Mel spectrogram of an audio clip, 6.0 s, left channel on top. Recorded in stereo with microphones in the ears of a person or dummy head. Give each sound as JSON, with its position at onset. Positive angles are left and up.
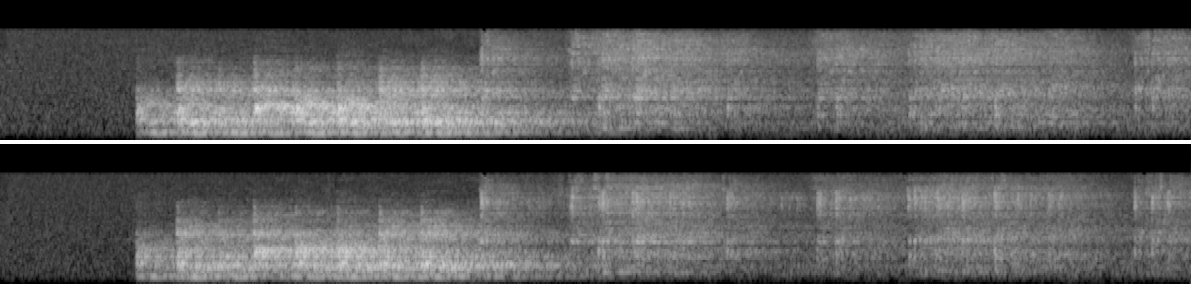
{"t": 0.7, "sound": "knocking", "side_deg": -15, "distance_m": 6.5}
{"t": 2.4, "sound": "a dropped coin", "side_deg": -35, "distance_m": 4.5}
